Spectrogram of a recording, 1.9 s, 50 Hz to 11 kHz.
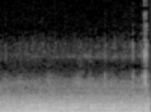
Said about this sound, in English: I'm now in uh, Jasper, Georgia, following a 14 ton drill rig down the road my three quarter ton work truck with a trailer full of shit. Heading to a job site we hope we can get to and get done.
